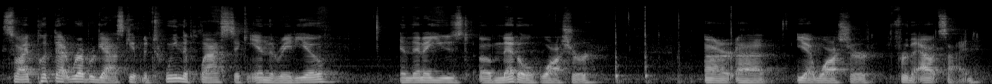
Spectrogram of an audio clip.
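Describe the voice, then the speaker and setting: A man's voice: sits low, a little slow, a little hiss or hum. A man hosting a do-it-yourself video, talking through a job step by step in a casual, plain-spoken, informal way. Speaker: DIY video host. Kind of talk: casual how-to walkthrough.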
